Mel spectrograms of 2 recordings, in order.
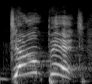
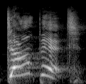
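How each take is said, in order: First: Higher, louder full shout of dump it; shouted command. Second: High, loud call to dump it; firm command. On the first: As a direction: yell it out to the whole church. Repeated as a shout. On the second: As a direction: drive it home to the crowd. Preacher urging, then repeats louder. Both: Acted.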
